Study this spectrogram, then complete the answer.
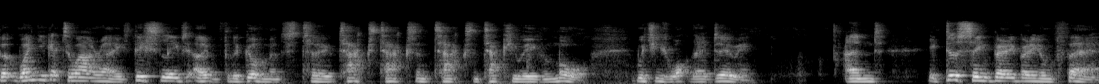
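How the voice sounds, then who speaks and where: With a British accent, a man talks at a moderate pace in a fairly high voice, his pitch varying in an ordinary way. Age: 60s. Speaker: YouTube commentator. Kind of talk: casual monologue to camera. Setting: at home in cottage. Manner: hesitant, many fillers.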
